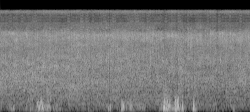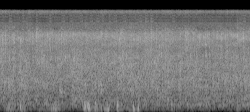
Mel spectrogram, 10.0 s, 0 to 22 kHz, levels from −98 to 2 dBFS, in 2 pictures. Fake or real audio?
fake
